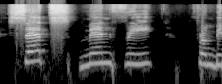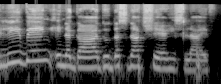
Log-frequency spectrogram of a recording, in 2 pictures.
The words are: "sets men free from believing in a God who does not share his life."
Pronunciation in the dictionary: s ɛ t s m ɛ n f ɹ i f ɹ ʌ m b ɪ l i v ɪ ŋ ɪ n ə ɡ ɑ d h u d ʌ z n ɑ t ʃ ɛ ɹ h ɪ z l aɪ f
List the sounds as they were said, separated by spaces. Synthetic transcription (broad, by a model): s ɛ t s m ɛ n f ɹ i f ɹ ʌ m b ɪ l i v ɪ ŋ ɪ n ə ɡ ɑ d h u d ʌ s n ɑ t ʃ ɛ ɹ h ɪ s l aɪ f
